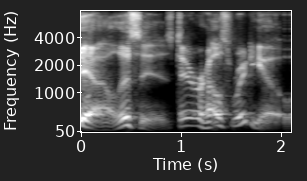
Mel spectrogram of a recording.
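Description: It unfolds at a fairly slow pace. The voice is a put-on character voice. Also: man. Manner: attempted radio voice.

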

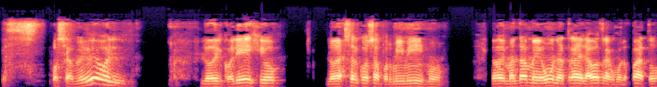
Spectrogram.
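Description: This man's voice sits at a medium pitch, with fairly even intonation. He keeps a moderate pace and leaves long, frequent pauses. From Argentina, Córdoba province. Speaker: father and partner of a foundation founder. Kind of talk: interview, personal testimony.

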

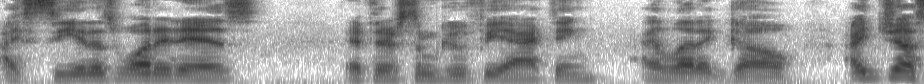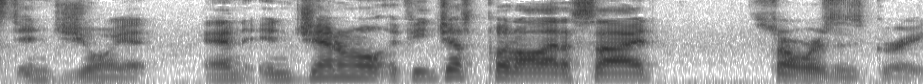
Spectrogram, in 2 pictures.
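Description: Lively intonation marks a plain, everyday voice moving at a moderate pace. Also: man, medium pitch for a man. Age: 40s. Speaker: podcast co-host. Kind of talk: casual chat.

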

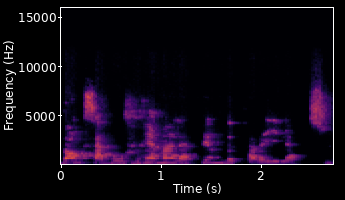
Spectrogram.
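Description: A woman speaks with a Quebec accent. She goes at a fairly slow pace. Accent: Québécois French. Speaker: voice coach. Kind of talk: casual interview chat. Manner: animated.

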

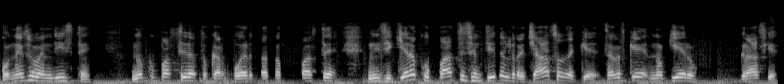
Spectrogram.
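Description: A man's fairly high voice at a fairly quick pace, with very even loudness, ordinary pitch variation, and music in the background. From Mexico. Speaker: podcast co-host. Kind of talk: casual chat.

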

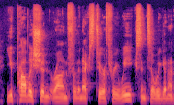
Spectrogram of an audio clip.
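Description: This man has an ordinary speaking voice and an American accent, pitched fairly low. His intonation is lively. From US Midwest (Iowa). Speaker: sports rehab coordinator. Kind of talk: casual interview.

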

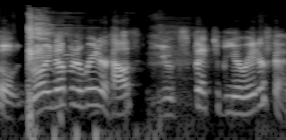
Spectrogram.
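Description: With an American accent, a man projects a raised voice at an extremely high pitch and a moderate pace. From Los Angeles. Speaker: friend called on the phone. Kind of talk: heated banter. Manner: animated.

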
